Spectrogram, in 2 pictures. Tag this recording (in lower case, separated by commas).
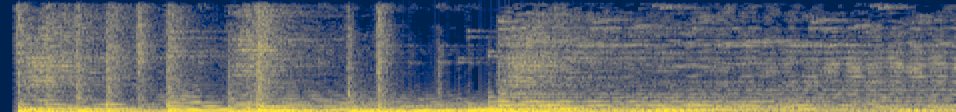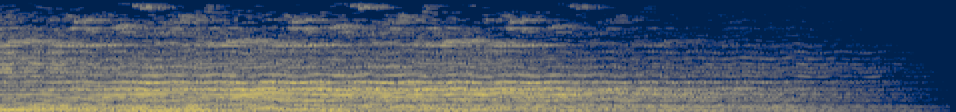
music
